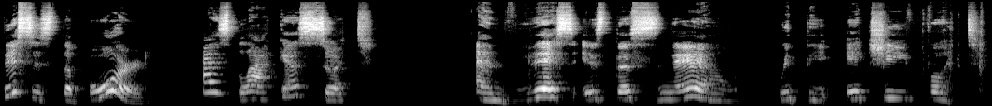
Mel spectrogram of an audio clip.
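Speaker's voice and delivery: lively rhyming picture-book reading, lifted stresses; story narration. A narrator's reading. Teacher reads rhyming story to kindergarteners, lively narration. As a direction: punch the key word of each phrase.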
